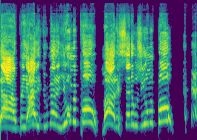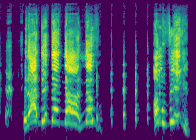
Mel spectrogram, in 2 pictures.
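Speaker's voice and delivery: shrill, loud yell pitched very high. Acting out an accused woman yelling her denial: imitating someone yelling. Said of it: "Yelling like".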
